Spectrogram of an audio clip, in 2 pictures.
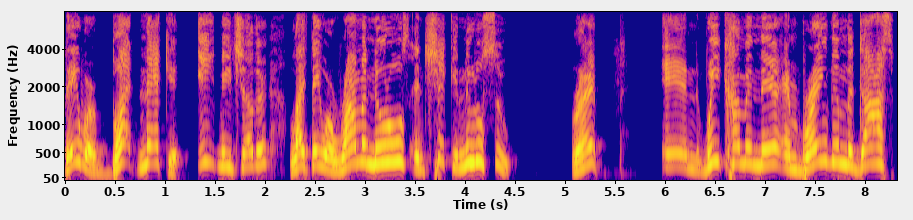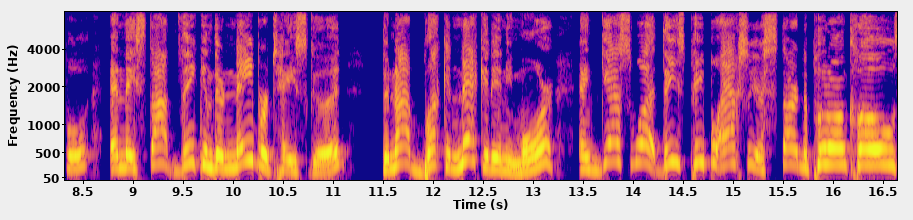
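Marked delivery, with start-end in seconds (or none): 11.5-16.7 rural country accent gradually creeping in. Telling how a people changed after hearing the gospel, slipping into a country accent. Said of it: "Why am I getting a country accent?".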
